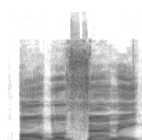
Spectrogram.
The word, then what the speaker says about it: Oba Femi: Just in case you didn't know how to pronounce his name, Oba Femi came into WWE like he owns the joint, which he doesn't.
